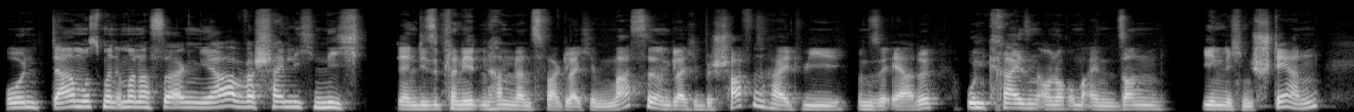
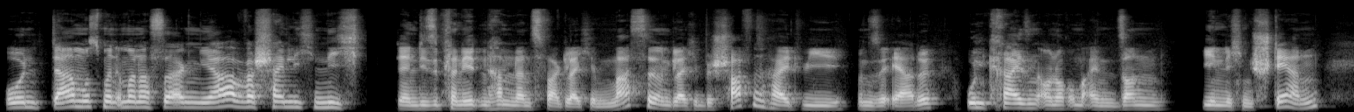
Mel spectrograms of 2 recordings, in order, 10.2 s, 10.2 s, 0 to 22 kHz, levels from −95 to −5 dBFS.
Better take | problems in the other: first | thin; somewhat; fading below 350 Hz

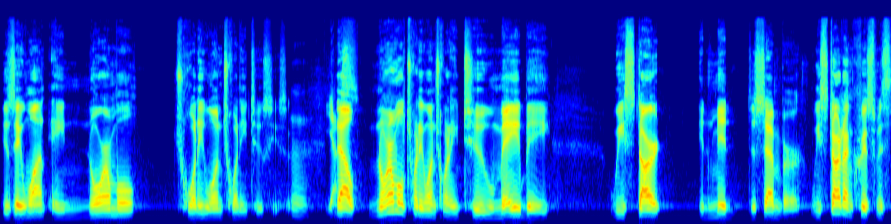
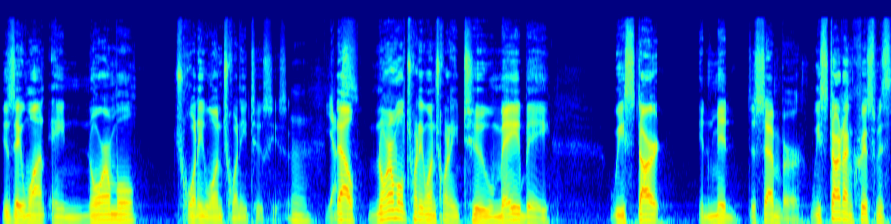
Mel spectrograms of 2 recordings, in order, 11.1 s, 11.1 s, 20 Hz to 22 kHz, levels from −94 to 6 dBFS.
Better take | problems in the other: second | thin; very; fading below 350 Hz

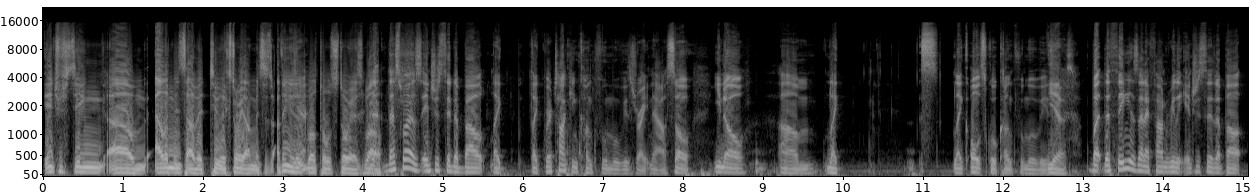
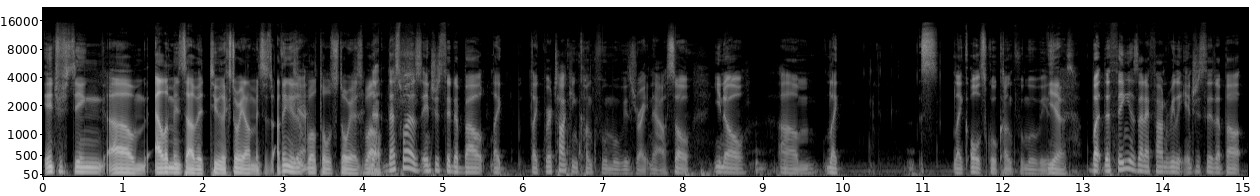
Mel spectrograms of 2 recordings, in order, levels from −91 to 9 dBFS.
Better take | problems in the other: second | distortion; heavy; 6 dB below the speech

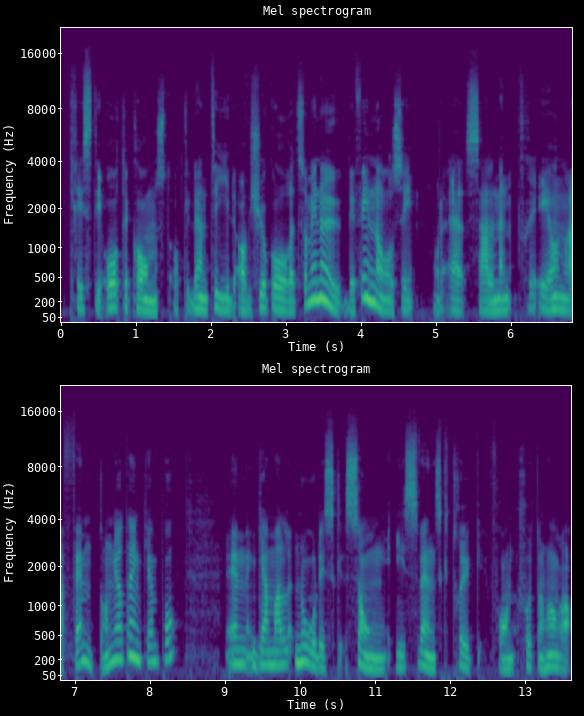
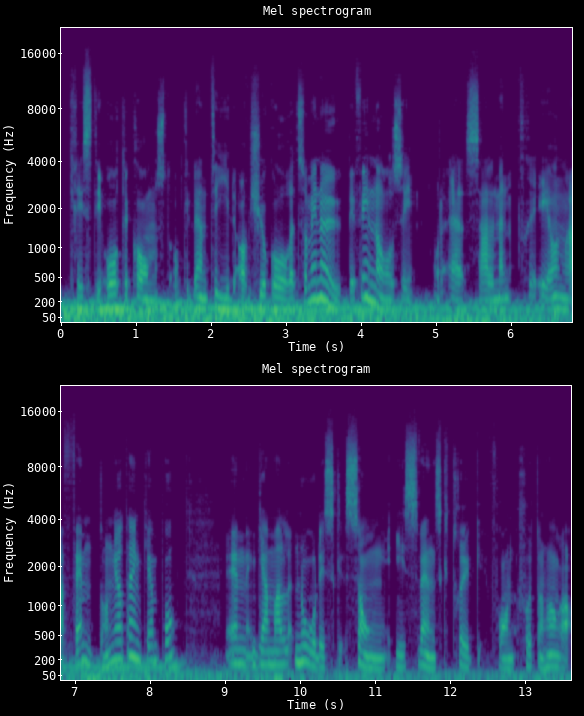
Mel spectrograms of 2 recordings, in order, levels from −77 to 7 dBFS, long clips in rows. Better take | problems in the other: first | low rumble; noticeable; throughout; 15 dB below the speech

